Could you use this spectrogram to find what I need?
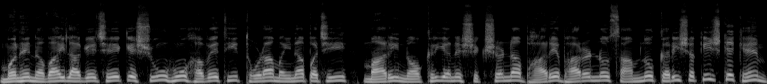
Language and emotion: Gujarati, fearful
